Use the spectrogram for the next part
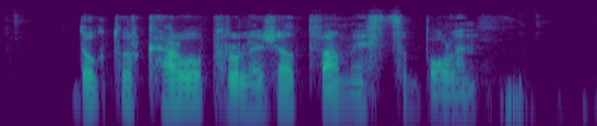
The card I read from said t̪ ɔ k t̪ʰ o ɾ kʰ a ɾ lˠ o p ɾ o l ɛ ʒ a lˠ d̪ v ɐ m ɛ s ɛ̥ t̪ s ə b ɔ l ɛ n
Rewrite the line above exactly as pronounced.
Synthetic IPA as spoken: d̪ ɔ k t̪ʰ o ɾ kʰ a ɾ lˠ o p ɾ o l ɛ ʒ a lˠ d̪ v a m ɛ s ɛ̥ t̪ s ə b ɔ l ɛ n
